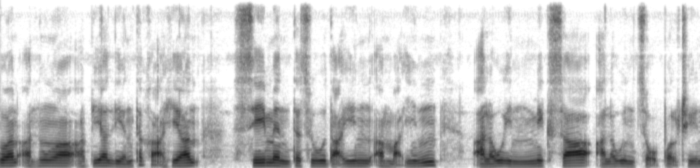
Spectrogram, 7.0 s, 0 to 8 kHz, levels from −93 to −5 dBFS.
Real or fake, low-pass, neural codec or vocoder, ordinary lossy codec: real; none; none; none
